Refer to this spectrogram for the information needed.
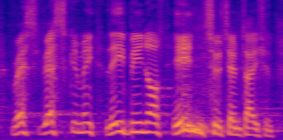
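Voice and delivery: "into" hit hard and loud; stress on INTO. Shown as a demonstration. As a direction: punch the first syllable of "into". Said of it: "You have to stress the word into".

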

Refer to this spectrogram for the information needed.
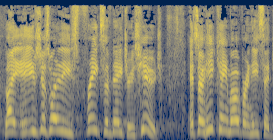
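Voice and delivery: normal talking voice

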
